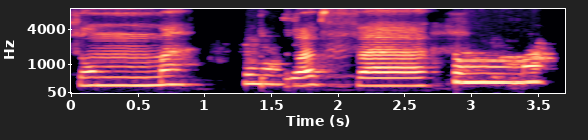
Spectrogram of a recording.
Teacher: ثم میم کے اوپر جو زبر ہے نا اس کو لمبا نہیں ہونے دینا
